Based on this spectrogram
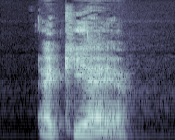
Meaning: third-person plural present indicative/subjunctive of acquérir
- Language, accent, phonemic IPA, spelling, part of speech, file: French, Canada, /a.kjɛʁ/, acquièrent, verb, LL-Q150 (fra)-acquièrent.wav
